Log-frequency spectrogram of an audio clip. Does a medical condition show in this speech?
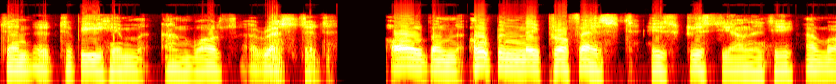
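Yes: motor neuron disease.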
